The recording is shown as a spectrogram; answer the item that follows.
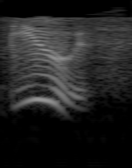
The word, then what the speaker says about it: Bews: Dr. Jim Buse. Jim Buse. And again, if you go on YouTube, J-I-M, and the last name is spelled B-E-W-S.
